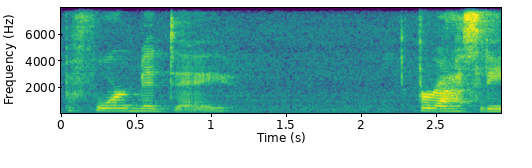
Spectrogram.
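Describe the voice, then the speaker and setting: Vocal fry in a woman's medium-pitched delivery, moving at a moderate pace. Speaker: actor. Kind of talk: staged literary reading.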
